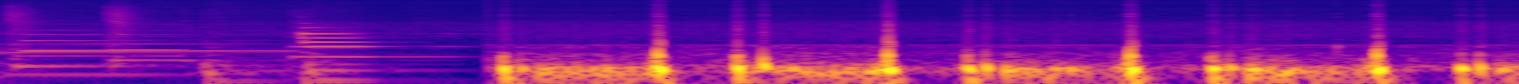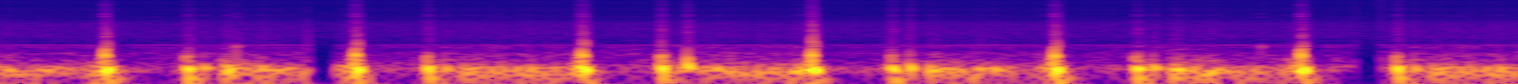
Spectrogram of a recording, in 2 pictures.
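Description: Regular heart sounds with a sharp extra click after the second sound, giving a gallop-like rhythm, over a low continuous rumble in diastole. This is the opening snap of a narrowed mitral valve followed by a mid-diastolic murmur: mitral stenosis. Brief music at the start and a steady background hum.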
